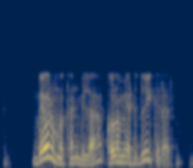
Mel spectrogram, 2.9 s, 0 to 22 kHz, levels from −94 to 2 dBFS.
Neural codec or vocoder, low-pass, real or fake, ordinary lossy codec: codec, 16 kHz, 4.8 kbps, FACodec; 3.6 kHz; fake; Opus, 64 kbps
